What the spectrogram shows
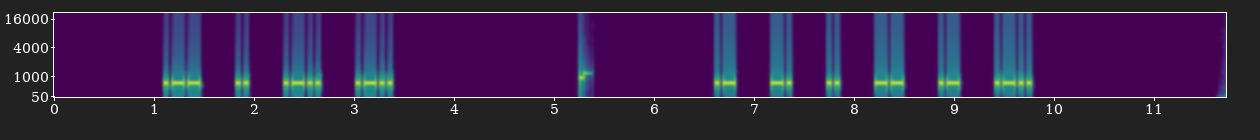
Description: Morse code, heard as a keyed tone, about 30 wpm, spaced as for 17 wpm, 700 Hz. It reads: WILL ANIMAL
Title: 3x Character Spacing - Top 200 Words - 30wpm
